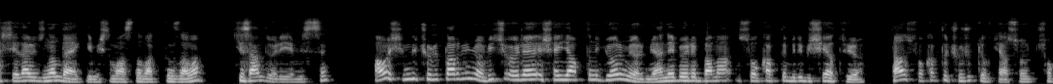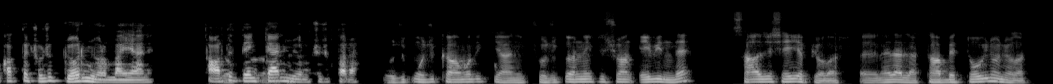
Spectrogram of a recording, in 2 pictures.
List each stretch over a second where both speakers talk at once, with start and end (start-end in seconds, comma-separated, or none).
none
